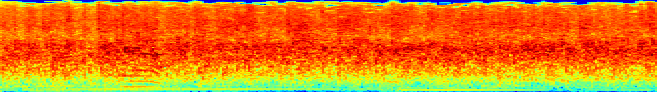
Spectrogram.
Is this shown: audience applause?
yes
